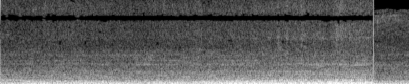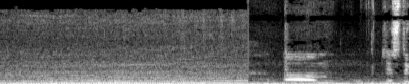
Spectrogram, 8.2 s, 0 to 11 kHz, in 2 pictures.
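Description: Naturally aspirated 2JZ-GE straight-six of a 1995 Toyota Supra SZ accelerating hard, heard from inside the cabin. The engine note climbs, drops suddenly as the automatic gearbox shifts up a little under four seconds in, then climbs again before the throttle eases near the end.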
